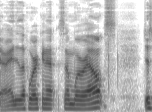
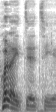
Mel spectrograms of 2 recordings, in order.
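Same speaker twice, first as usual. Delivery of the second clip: put-on laughing while talking, lower; 5 semitones lower than usual. Retelling a former friend's mocking reply: imitating someone laughing while talking. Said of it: "he's laughing like it's the funniest thing in the world".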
